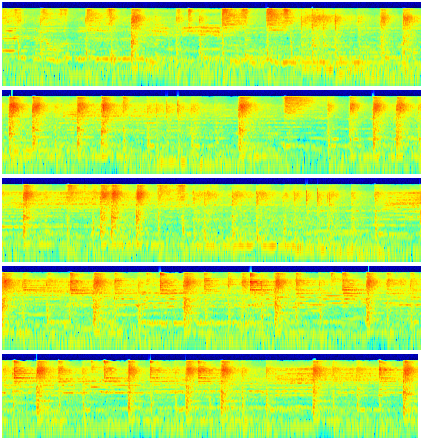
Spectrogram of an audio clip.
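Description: Live band music with the drum kit to the fore: kick and snare hits on a steady beat over bass and keyboard.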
